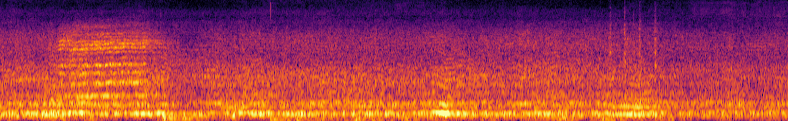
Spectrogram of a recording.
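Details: Honey bees in flight around their hive entrance in sunny February weather, GoPro less than a foot away; low continuous buzz, opened by a brief goat bleat in the first second.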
